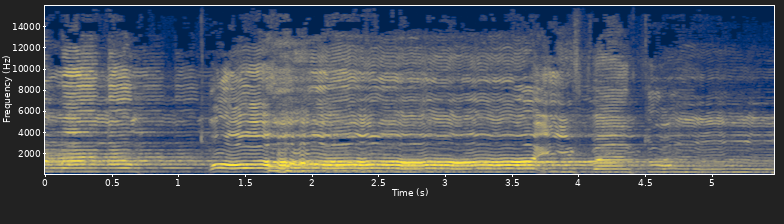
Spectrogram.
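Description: A male reciter chants the Quran melodically in tajweed style, holding long drawn-out notes with ornamented turns in pitch. A new, louder phrase begins about a second and a half in.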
